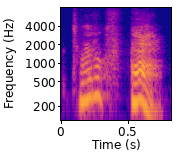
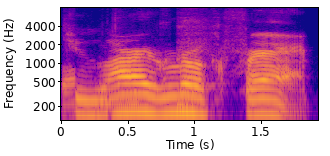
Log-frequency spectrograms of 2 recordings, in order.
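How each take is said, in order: First: It is said in a normal voice. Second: It is said in a low voice.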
